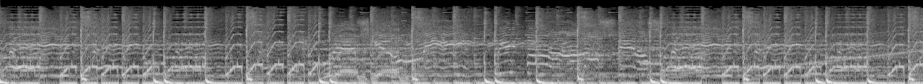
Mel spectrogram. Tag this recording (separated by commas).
Dubstep, Music, Soundtrack music, Electronic music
